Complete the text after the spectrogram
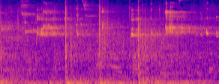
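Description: A basketball bounces with dull thuds in a large echoing hall.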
